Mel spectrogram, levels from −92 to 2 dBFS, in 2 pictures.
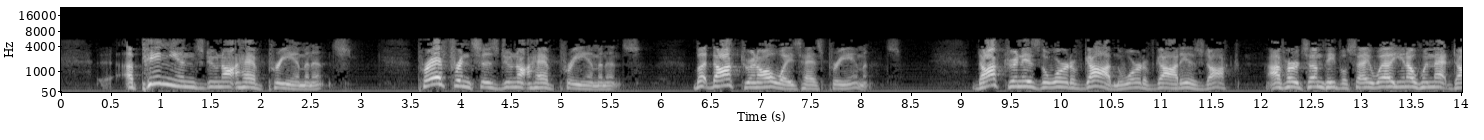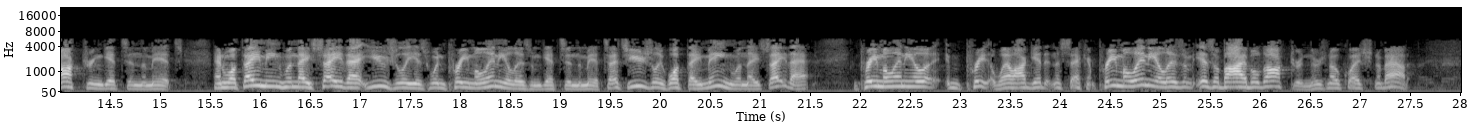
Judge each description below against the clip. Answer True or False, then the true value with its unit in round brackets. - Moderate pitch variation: False (6.7 semitones)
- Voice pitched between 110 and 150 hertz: False (185 Hz)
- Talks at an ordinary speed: True (190 wpm)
